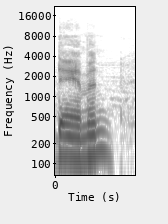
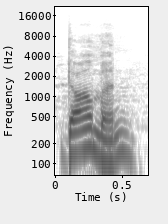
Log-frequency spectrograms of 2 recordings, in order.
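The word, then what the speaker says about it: Egor Demin: comes out and says it's not Damon, it's actually Doman.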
